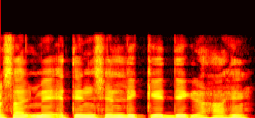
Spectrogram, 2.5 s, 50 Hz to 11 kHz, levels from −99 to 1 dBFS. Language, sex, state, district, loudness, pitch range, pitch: Hindi, male, Arunachal Pradesh, Papum Pare, -16 LUFS, 120-125 Hz, 120 Hz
